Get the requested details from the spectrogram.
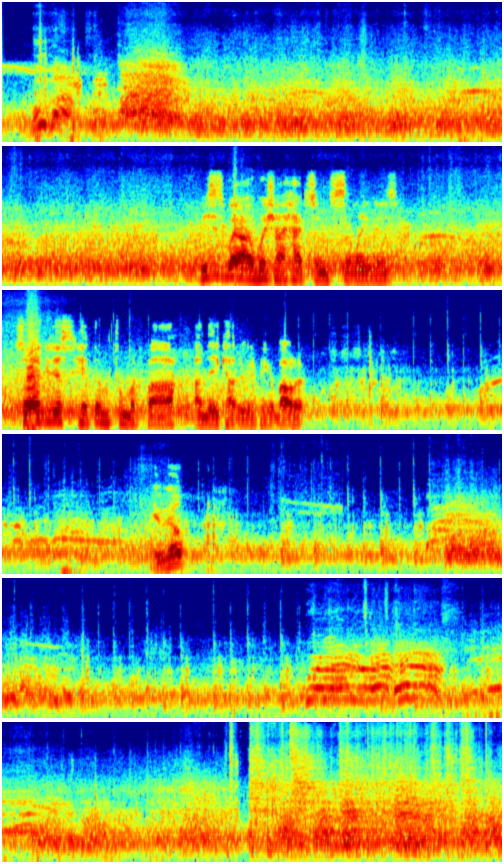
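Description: A large body of soldiers tramps across open ground.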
